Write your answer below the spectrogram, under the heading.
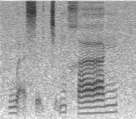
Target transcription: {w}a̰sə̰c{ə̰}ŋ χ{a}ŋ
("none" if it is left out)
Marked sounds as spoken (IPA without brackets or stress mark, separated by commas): w, ə̰, a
